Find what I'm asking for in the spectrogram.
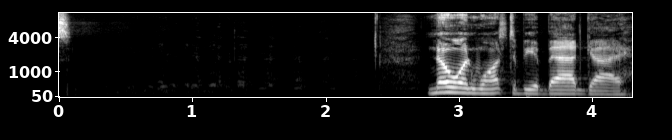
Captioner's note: audience laughing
